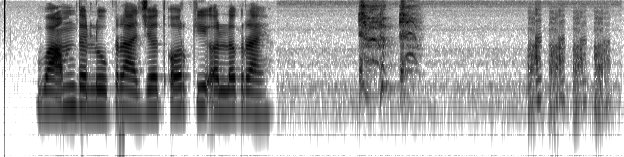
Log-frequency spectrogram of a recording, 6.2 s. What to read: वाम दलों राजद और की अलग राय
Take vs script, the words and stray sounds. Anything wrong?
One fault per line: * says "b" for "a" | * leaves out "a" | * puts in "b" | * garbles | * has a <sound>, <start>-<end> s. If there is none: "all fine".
* has a cough, 3.6-4.3 s
* has a laugh, 5.3-6.1 s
